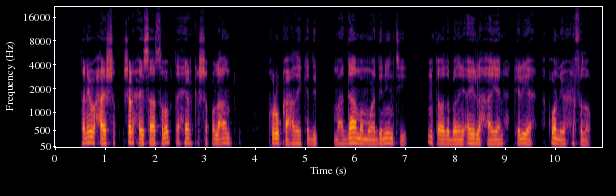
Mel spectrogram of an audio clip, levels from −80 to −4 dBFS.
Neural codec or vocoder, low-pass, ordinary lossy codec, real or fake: none; none; none; real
